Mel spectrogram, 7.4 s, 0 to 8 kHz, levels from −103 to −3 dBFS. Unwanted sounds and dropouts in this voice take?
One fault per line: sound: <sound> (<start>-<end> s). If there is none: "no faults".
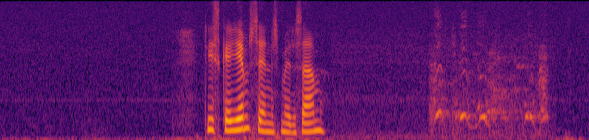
sound: bark (5.4-6.9 s)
